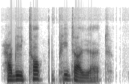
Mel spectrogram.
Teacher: when it's a question mark, our tone should go up. It is rising intonation.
